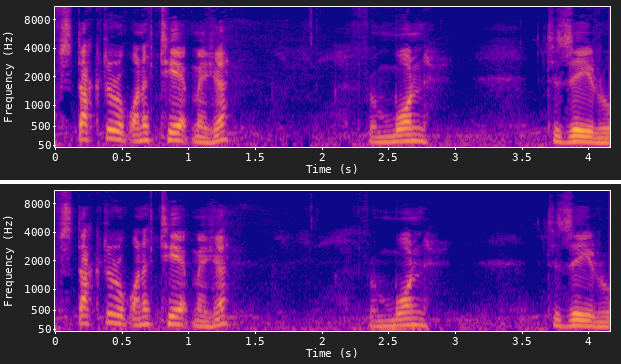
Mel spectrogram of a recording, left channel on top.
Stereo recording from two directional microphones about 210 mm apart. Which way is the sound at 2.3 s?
40° left (ahead or behind).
